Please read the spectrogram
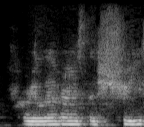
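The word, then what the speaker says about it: xū: For your liver is the Shi sound. In Chinese it's spelled X-U, but in the West we have a S-H-U sound. Just like you want to tell a child to be quiet.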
